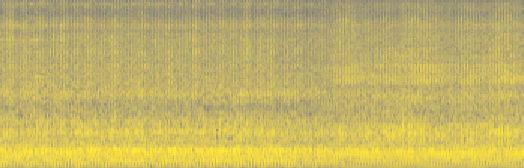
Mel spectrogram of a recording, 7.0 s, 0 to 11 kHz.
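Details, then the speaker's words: Roughly 70-year-old National reel lawn mower, small engine under mowing load after service and freeing the stuck reels, runs heavy and strained with an uneven dragging beat, labouring toward a stall; flywheel afterwards suspected loose but engine not seized. "Pop. That engine does not really sound happy. It sounds like it's working super hard."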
